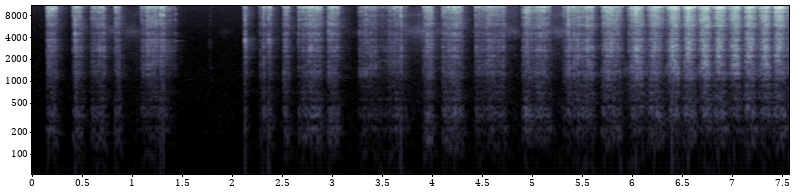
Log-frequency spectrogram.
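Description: A small hand saw cuts metal clamped in a tiny mini vise, its rhythmic back-and-forth strokes close and loud, with one brief pause before the sawing picks up again and quickens.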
